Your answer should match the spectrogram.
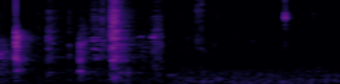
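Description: Fast-food packaging being handled: a few light clicks and paper rustles, busiest in the first second, with a sharp click near the end.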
